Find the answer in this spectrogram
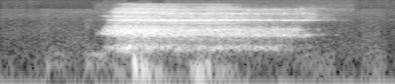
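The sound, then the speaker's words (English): One deep cleansing breath, a soft airy rush of air that swells and holds for about a second before fading, quiet and alone with no talk. “I let the person hear me take deep breaths, like cleansing breaths, like,”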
